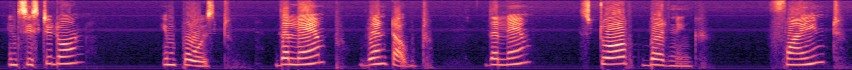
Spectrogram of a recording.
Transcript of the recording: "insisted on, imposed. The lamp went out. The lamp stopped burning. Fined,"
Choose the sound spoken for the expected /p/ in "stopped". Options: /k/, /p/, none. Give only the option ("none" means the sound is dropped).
/p/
